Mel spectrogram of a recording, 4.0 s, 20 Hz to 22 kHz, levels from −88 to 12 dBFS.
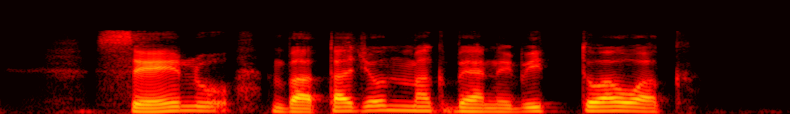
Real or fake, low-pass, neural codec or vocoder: fake; 7.2 kHz; codec, 16 kHz, 1 kbps, X-Codec, HuBERT features, trained on LibriSpeech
